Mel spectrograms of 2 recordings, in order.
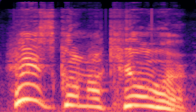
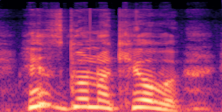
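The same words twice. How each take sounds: First: Much higher, louder panicked shriek. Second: Higher, louder frantic yell; panicked shout. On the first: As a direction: push the cry even higher. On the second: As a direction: scream for the parents in panic. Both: A narrator's reading.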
